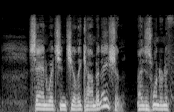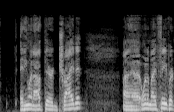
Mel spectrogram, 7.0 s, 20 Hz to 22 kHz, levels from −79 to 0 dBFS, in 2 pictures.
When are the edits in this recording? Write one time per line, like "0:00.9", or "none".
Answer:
none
